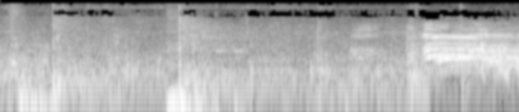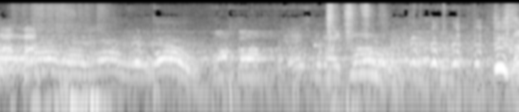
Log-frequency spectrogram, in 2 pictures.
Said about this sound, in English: Former president Barack Obama showed he can still get some buckets, swishing a corner three-pointer at a Flint, Michigan gym on Saturday while he was on the campaign trail for Joe Biden, his former vice president.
